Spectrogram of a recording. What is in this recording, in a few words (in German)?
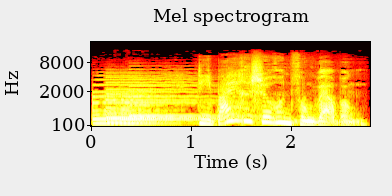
rundfunkwerbung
